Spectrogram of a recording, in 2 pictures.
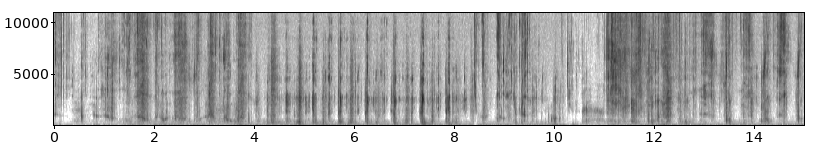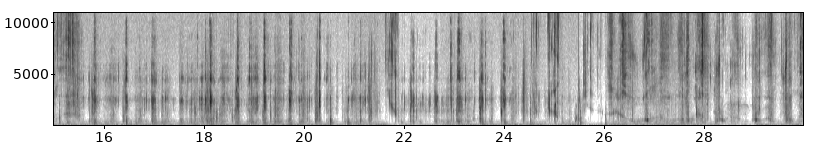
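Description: Close-miked chewing of yakgwa, Korean honey-fried cookies: bites and wet, sticky chewing, a dense run of small clicks and smacks.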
